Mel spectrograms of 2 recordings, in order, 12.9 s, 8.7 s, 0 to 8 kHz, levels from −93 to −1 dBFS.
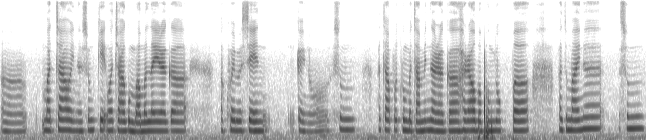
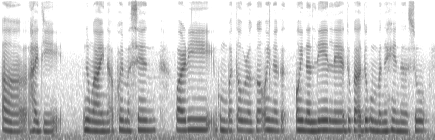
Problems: background sounds at intervals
